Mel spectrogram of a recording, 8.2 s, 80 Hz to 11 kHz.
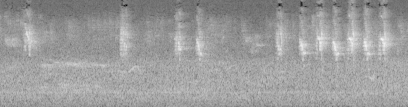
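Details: White-vented myna calling in Ubon Ratchathani, Thailand, 29 December 2019: spaced harsh, grating notes that speed up into a quick series of about eight rasps near the end.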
